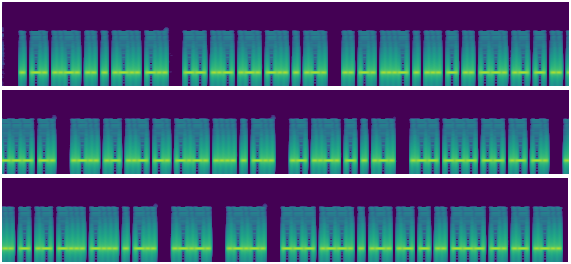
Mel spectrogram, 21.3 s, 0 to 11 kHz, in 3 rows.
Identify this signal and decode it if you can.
Morse code, heard as a keyed tone, about 36 wpm, 550 Hz. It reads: ENFIELD MURDER INVESTIGATION LAUNCHED AFTER WOMAN STABBED <AR> <AR> OPERATIONAL
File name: podcast / News headlines-1x-35x35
